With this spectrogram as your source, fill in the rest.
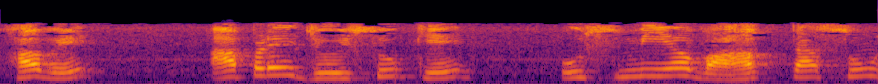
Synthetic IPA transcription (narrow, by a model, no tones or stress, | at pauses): həʋe | apɽ̃ed͡ʒojʃũke | usmijəʋaɦək̚t̪aʃũ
